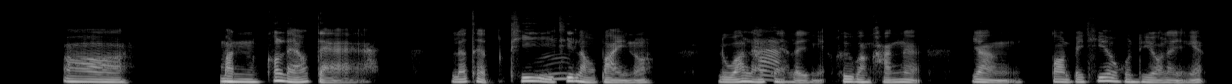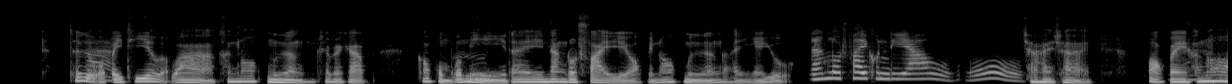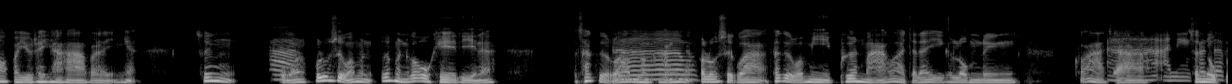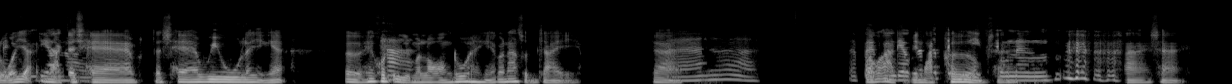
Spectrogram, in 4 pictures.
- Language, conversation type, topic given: Thai, podcast, เคยเดินทางคนเดียวแล้วเป็นยังไงบ้าง?
- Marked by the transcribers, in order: laugh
